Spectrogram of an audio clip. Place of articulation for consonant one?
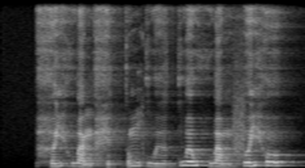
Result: glottal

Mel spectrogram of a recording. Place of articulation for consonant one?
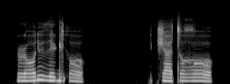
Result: retroflex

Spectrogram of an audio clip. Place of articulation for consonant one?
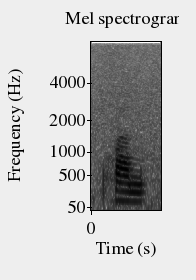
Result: labial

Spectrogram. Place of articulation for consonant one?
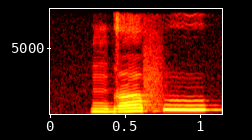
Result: velar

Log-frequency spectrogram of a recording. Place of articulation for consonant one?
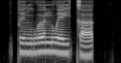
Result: labial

